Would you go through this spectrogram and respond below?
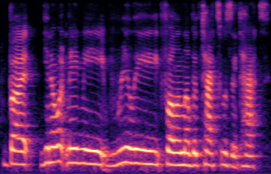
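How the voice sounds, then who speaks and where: A woman's voice: a little high, fairly even intonation, moderate pace, lo-fi sound. A woman in her thirties from Hong Kong, born in Switzerland, answering interview questions conversationally with plenty of "you know" asides. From Switzerland-born, raised in Hong Kong. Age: 30s. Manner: chatty, peppered with "you know". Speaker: podcast guest, startup founder.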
